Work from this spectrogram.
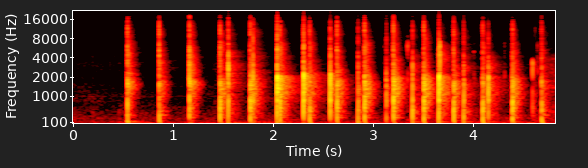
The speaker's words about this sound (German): Dann klatschen wir jetzt dafür, dass es die nicht mehr gibt, oder was? Nein, das war so ein trauriges Klatschen. Genau, also ein respektvoll, genau.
